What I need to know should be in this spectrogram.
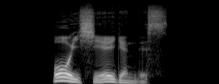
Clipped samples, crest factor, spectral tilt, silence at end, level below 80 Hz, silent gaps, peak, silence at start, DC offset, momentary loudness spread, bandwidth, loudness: under 0.1%; 18 dB; -5 dB/octave; 0.5 s; -48 dBFS; none; -6 dBFS; 0.55 s; under 0.1%; 15 LU; 19 kHz; -21 LUFS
